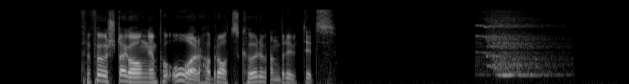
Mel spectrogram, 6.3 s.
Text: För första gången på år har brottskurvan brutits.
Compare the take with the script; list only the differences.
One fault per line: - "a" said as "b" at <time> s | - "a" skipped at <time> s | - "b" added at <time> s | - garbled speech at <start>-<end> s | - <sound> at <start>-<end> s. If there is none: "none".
- dropout at 2.7-2.7 s
- squeak at 4.7-5.8 s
